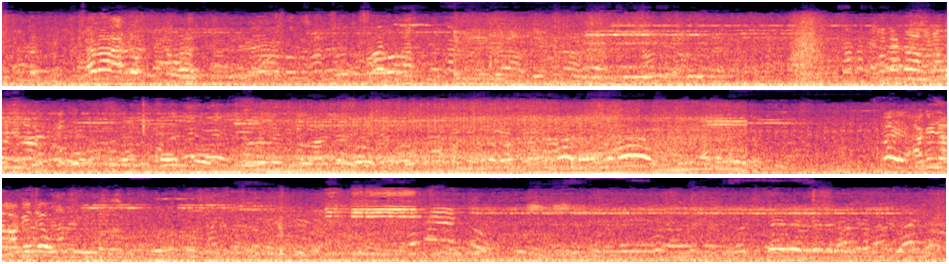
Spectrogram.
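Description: Busy street with a crowd of men talking and calling out over each other, and road traffic behind. A heavy vehicle's engine rumbles louder from about eight to twelve seconds in, and short high horn toots sound at several points, most often near the end.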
